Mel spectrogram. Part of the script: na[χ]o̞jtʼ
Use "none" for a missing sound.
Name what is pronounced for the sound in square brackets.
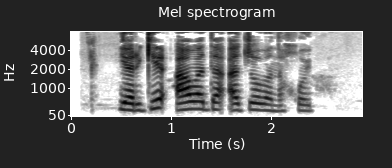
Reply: χ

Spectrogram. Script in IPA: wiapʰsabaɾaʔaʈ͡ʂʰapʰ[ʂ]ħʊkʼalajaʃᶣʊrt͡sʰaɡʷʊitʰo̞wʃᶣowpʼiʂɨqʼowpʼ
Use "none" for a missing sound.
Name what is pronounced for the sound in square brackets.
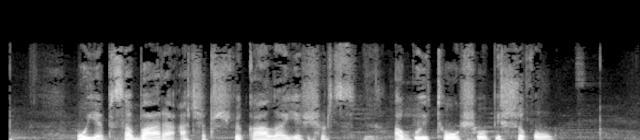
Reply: ʂ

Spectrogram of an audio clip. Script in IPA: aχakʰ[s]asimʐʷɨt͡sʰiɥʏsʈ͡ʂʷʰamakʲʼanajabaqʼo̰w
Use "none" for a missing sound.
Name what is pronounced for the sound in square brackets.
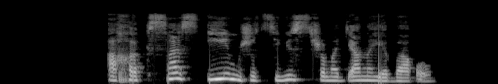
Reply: s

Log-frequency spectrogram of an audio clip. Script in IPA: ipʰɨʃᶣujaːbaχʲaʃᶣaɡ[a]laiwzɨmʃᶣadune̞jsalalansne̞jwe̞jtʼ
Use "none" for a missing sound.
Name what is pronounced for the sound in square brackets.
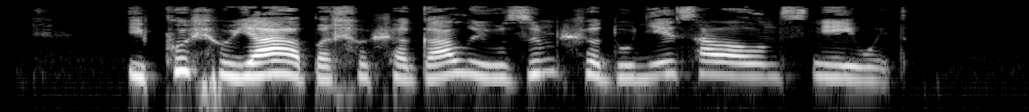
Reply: a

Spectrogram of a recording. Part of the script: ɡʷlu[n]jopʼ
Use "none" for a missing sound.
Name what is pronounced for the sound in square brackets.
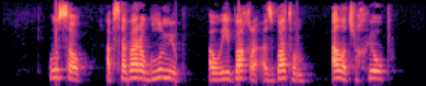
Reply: m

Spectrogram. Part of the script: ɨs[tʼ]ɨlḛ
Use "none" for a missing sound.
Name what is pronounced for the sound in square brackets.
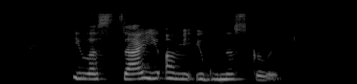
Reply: kʼ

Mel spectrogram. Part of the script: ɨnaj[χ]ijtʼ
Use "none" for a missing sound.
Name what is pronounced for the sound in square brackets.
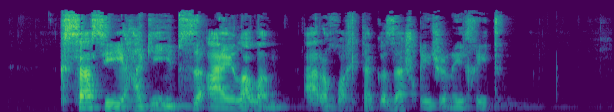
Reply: χ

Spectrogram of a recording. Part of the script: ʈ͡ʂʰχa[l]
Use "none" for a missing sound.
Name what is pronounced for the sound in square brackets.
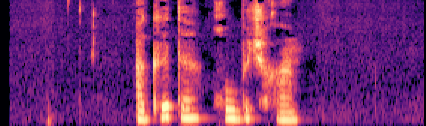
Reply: none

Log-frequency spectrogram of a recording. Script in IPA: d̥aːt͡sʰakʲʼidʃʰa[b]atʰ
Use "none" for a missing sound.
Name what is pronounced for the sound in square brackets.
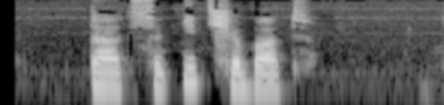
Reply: b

